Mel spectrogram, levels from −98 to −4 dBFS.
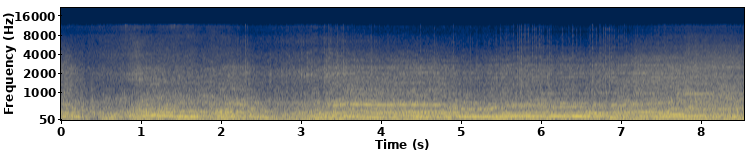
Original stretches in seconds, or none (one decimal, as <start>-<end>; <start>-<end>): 3.2-4.9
